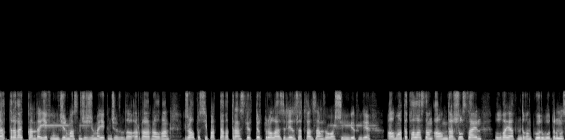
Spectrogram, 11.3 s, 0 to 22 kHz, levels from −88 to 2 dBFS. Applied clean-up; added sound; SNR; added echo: neural diffusion model UNIVERSE++.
